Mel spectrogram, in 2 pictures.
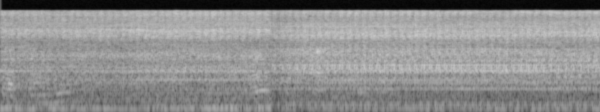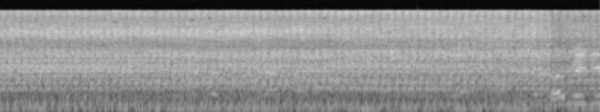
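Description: A small engine running steadily, with a higher whine joining in about a second and a half in.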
